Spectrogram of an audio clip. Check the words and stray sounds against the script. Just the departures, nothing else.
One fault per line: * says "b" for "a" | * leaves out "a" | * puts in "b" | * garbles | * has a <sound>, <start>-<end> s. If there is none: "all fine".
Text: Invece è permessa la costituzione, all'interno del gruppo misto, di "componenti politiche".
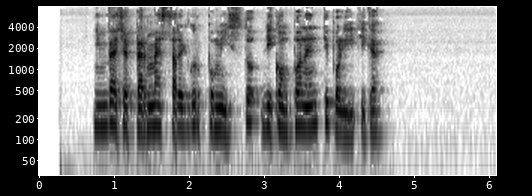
* leaves out "la costituzione all'interno"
